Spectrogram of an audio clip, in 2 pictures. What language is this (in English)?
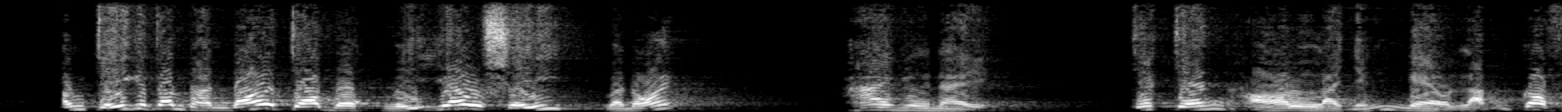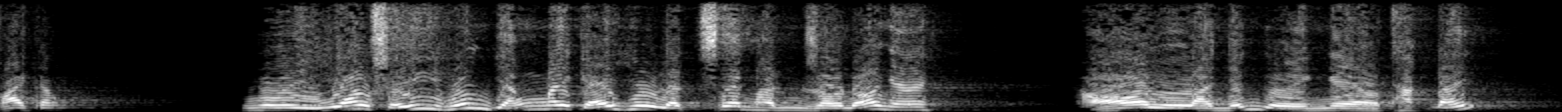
Vietnamese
